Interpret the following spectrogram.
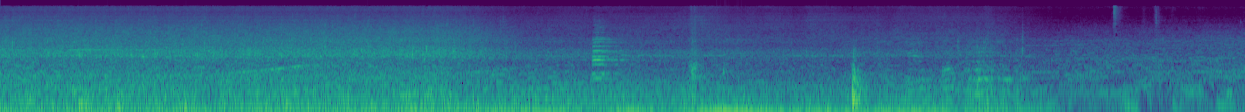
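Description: A short vehicle horn toot about six seconds in, over a steady low rumble that fades near the end.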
